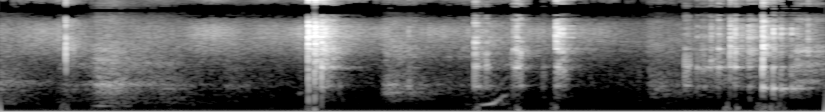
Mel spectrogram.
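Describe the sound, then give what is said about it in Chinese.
A small pot for boiling water being handled: light knocks and scrapes, one sharp metallic clank near the middle, and a few faint clinks toward the end, with no talking. “这是小罐嘞，得去烧水啊。”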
